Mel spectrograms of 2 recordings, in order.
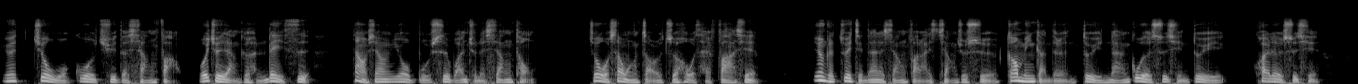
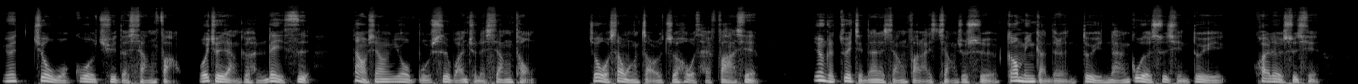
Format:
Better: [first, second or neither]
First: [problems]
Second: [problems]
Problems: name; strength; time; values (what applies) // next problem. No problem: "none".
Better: second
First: garbled, watery; slightly; nothing above 16.5 kHz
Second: none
